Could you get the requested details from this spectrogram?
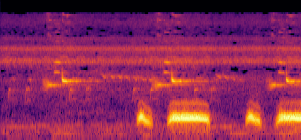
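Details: One-tail-note cooing from a decoy spotted dove with a two-row spotted collar: after a quiet start, two phrases follow, each a short coo then a longer, even, low note, with brief high chirps and insect noise in the background.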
